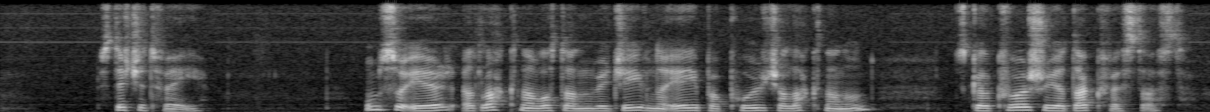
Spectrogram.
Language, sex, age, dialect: Faroese, female, 36-60, Suðurstreymoy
